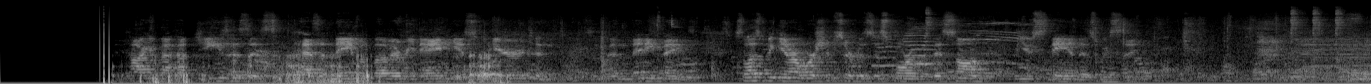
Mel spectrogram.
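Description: A band plays softly with guitars.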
